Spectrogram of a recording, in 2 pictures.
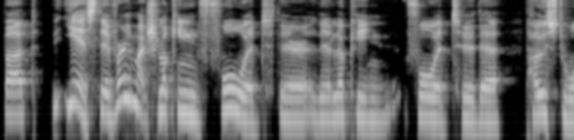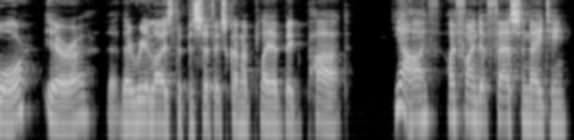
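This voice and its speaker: A man co-hosting a podcast, explaining history in a measured, informative way. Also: on the high side. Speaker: podcast co-host. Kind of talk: casual chat.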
